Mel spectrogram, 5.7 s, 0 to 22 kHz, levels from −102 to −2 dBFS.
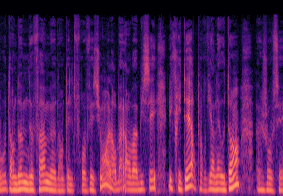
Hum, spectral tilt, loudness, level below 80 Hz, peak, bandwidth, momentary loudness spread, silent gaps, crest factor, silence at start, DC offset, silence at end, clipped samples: none; -6.5 dB/octave; -30 LUFS; -70 dBFS; -12 dBFS; 15.5 kHz; 9 LU; none; 18 dB; 0 s; under 0.1%; 0 s; under 0.1%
